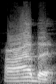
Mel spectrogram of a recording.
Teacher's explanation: عب با ساکن پر قلقلہ ہوگا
